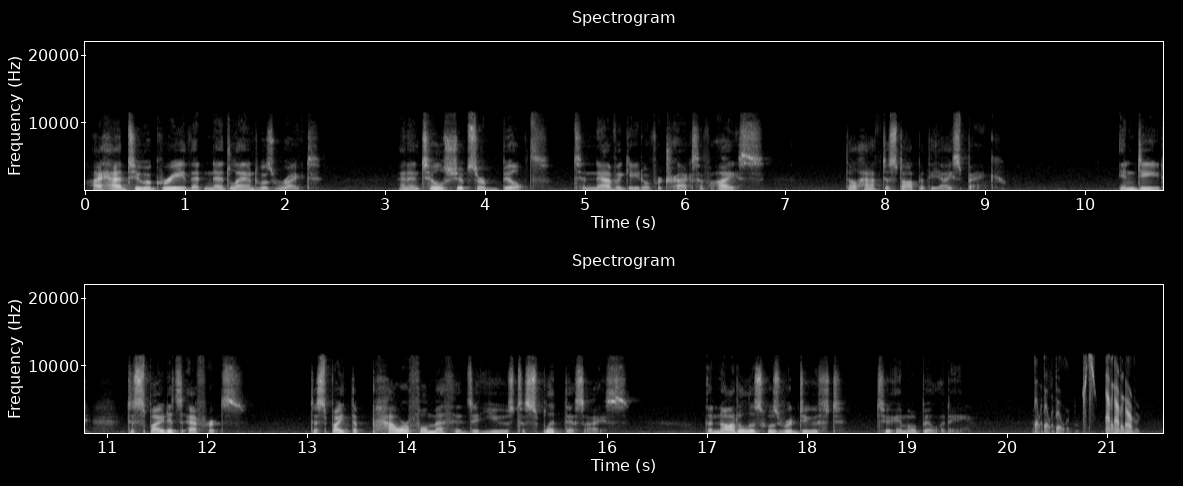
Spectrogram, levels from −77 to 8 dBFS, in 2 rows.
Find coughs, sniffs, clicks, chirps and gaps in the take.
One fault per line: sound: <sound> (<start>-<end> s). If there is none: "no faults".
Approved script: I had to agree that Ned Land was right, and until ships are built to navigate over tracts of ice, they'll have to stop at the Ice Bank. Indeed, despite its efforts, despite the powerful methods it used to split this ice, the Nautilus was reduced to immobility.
sound: chirp (20.3-21.3 s)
